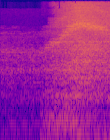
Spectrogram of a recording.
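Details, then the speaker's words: SsangYong Rexton Sports Khan turbo pickup: loud rushing hiss and whistle of escaping air, present even at idle, with power loss after a bang while driving; boost leak from a detached intake hose, not the turbo. "지금 아이들링 상태에서도 약간 바람 빠지는 소리, 휘파람 소리 뭐 비슷하게 나고 있어요."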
